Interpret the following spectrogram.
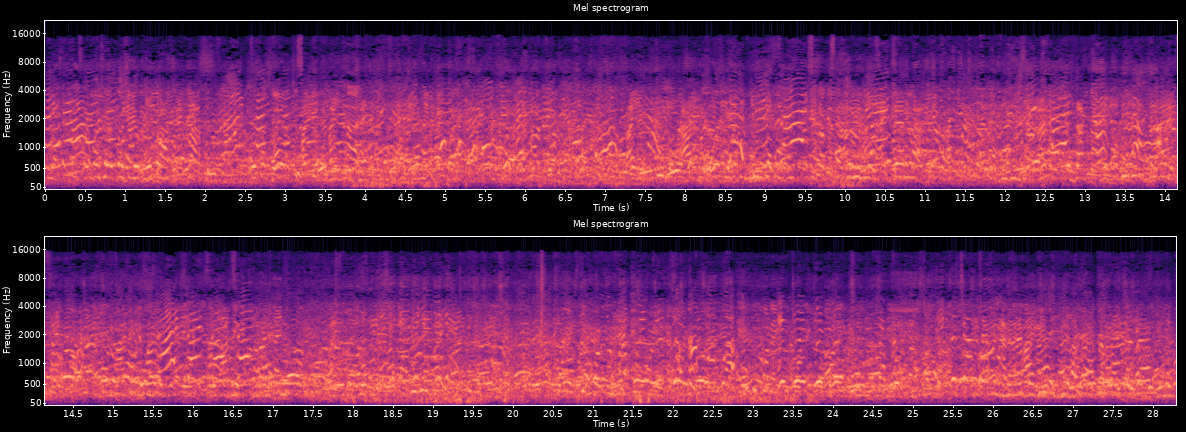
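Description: Dense crowd chatter: many voices talking and calling over one another at once, loud and steady throughout.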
